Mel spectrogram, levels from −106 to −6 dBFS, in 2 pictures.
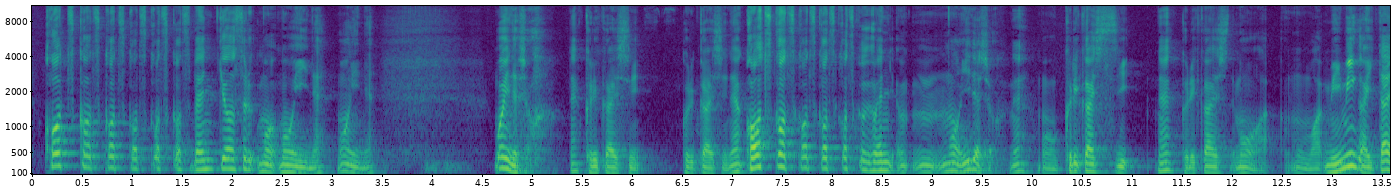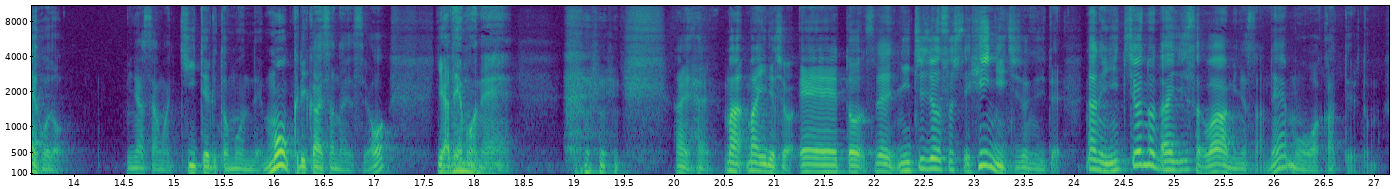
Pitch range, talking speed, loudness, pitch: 115-190 Hz, 385 characters per minute, -32 LUFS, 145 Hz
